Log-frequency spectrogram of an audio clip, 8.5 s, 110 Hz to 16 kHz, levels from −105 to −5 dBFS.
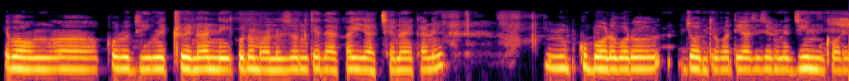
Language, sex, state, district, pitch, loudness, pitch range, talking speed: Bengali, female, West Bengal, North 24 Parganas, 235 Hz, -17 LUFS, 230-240 Hz, 150 wpm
